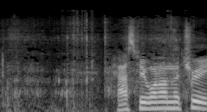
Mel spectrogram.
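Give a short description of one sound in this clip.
A hooked fish splashes in the water.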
